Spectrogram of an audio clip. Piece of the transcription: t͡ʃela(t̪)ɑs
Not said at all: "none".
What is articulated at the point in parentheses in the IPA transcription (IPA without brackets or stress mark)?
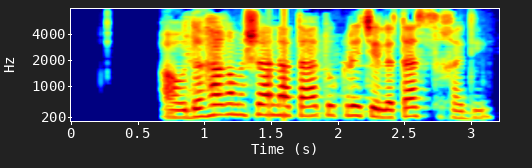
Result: t̪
